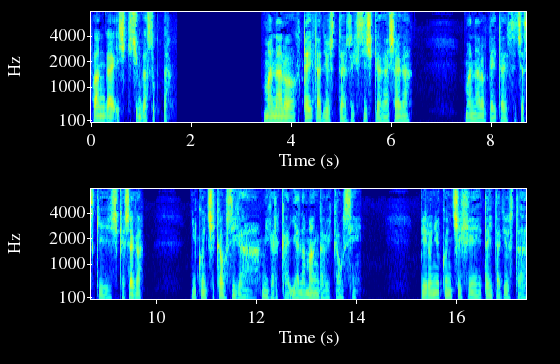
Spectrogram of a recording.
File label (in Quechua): good news quichua de calderon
